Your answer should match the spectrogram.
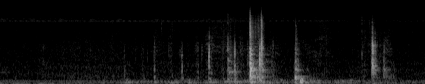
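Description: A pole vaulter's short run-up: quick footsteps on the runway, coming faster, then a loud sharp clack about two and a half seconds in as the pole is planted in the box. A few softer knocks follow as she takes off and swings up on the pole.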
